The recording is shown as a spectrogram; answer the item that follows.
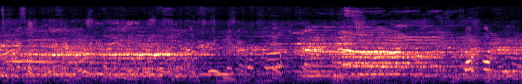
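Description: Young children's voices singing together in a ragged chorus, holding notes, with chatter from others around.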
